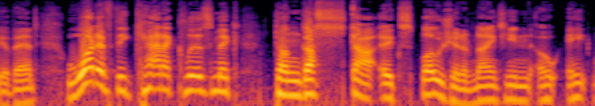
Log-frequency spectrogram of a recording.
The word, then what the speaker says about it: Tunguska: I believe that is Tunguska.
